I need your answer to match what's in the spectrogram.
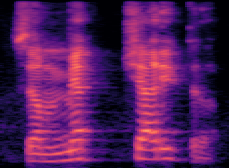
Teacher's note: चा दीर्घ है, री ह्रस्व है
